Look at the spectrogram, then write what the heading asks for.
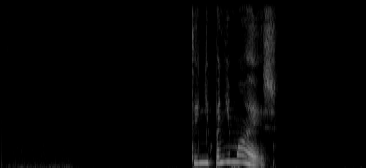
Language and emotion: Russian, neutral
